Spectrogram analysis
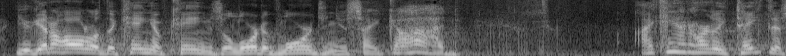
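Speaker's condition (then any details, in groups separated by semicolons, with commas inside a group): Cleft lip and palate; called hair lip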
